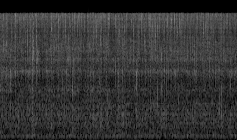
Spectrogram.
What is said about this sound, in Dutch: Ja, mooi. Het pruttelt allemaal. Oh ja. Oh, het is zo mooi, jongen. Oh. Ja, dit is prachtig. Eigenlijk moet je gewoon een half uur alleen dat gepruttel laten alleen, horen. Laten, we doen nog even het gepruttel, even nog een keer.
